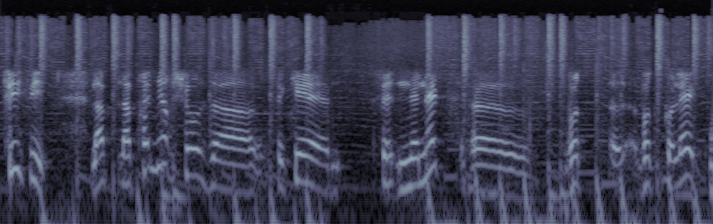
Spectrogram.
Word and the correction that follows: Nanit: Je prononce bien les noms, c'est Nénette. – Nanit, c'est pas grave. – C'est Nanit.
